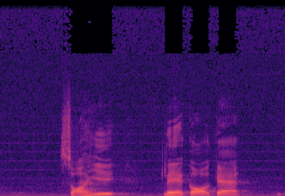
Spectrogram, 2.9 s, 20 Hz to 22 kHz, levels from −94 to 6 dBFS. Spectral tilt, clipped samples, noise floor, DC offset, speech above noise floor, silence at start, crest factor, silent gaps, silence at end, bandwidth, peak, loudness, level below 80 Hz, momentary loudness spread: -4.5 dB/octave; under 0.1%; -52 dBFS; under 0.1%; 22 dB; 0 s; 18 dB; none; 0 s; over 20 kHz; -14 dBFS; -31 LUFS; -56 dBFS; 23 LU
